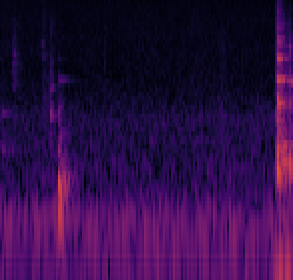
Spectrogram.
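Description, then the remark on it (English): Glasses clinking together in a toast: a soft knock early on, then a bright, ringing clink that lingers briefly over a low background hum, with no talking. “Oh, cheers to that.”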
